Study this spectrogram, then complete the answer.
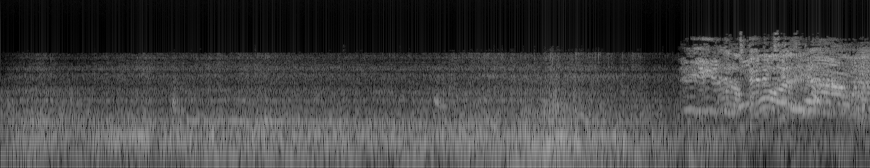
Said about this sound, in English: It was minutes, but it seemed hours before the big plane lumbered into the pattern, wheels reaching awkwardly for the runway.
